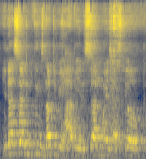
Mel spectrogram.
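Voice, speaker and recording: Brisk and dark in tone, his voice sits high as he runs a scripture class for a group in a temple hall, with slight background noise. He talks conversationally, quizzes the audience and laughs often. The echoey hall is captured from a distant mic.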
